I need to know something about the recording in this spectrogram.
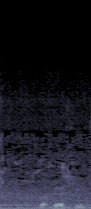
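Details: Brief close pass of honey bees foraging for pollen on thuja, two short swells of humming buzz rising over a low steady drone.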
